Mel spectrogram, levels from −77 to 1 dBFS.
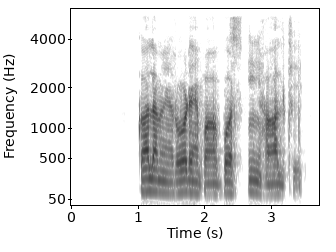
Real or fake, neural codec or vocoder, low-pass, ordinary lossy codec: real; none; 5.4 kHz; AAC, 24 kbps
